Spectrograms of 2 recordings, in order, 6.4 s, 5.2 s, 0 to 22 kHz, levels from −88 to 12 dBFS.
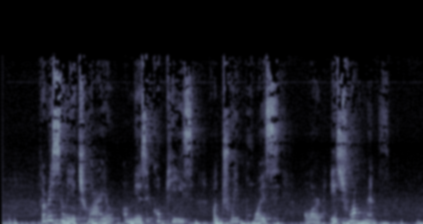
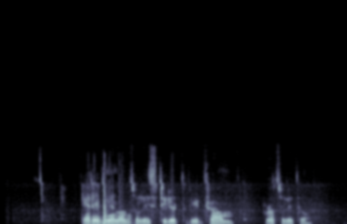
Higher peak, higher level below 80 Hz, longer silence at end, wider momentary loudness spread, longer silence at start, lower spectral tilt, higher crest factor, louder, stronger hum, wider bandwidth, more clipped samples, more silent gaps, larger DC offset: second, -8 dBFS vs 0 dBFS; first, -30 dBFS vs -56 dBFS; second, 0 s vs 0.6 s; second, 14 LU vs 24 LU; second, 0 s vs 1.2 s; second, -4 dB/octave vs -7.5 dB/octave; about the same, 16 dB vs 18 dB; second, -26 LUFS vs -16 LUFS; neither; first, 17 kHz vs 7.2 kHz; neither; neither; neither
